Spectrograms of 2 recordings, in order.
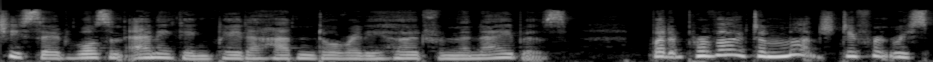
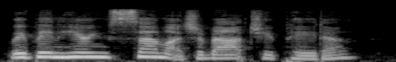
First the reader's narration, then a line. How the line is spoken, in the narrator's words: Rose reiterated with a shy laugh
